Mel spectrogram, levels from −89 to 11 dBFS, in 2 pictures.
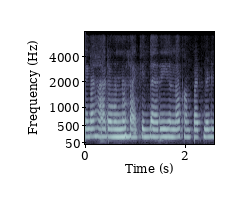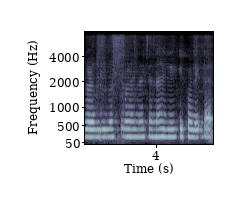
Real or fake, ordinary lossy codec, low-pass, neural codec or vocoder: fake; none; 7.2 kHz; codec, 32 kHz, 1.9 kbps, SNAC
